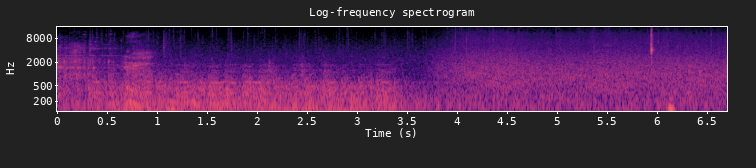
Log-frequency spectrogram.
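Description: Rain pours steadily in the Uncharted video game, with deep rolling thunder rumbling through the first half before the downpour continues alone as a soft, even hiss.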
